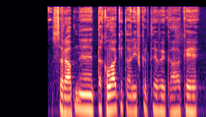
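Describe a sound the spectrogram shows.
A young man speaks calmly into a handheld microphone.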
